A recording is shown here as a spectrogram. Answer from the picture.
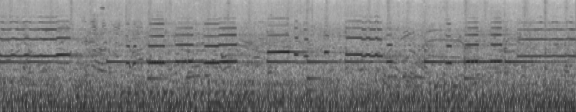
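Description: Loud procession music played through a speaker stack with horn loudspeakers: a high melody in held notes that step up and down, over a heavy, dense bass, with crowd noise mixed in.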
